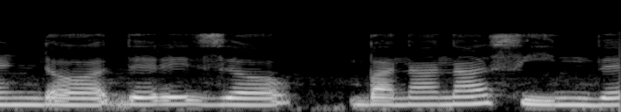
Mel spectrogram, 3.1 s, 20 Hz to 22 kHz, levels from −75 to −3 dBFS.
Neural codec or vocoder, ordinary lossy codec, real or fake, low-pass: none; none; real; 7.2 kHz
